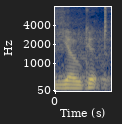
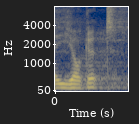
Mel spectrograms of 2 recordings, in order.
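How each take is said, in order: First: It is said with an Australian accent. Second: It is said with a British accent.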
